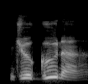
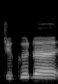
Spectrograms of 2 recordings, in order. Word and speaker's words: Njuguna: who is jaguna ah as you rightly stated you actually pronounced my name very well joguna and uh so juguna is a Kenyan name I am from Kenya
